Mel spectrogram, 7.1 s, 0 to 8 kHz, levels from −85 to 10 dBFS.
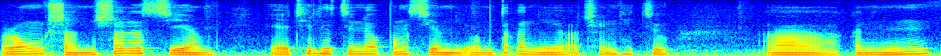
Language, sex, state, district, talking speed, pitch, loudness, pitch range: Mizo, male, Mizoram, Aizawl, 180 wpm, 100 Hz, -16 LUFS, 90-120 Hz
